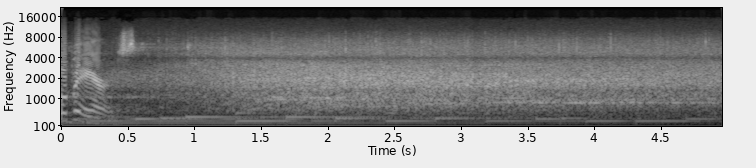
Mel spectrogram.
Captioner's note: audience applauding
